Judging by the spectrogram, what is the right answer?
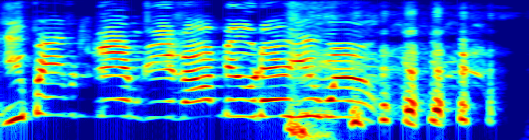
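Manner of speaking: put-on wild, crazy, squeaky, very high Southern accent. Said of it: "really crazy, like, Southern accent".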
